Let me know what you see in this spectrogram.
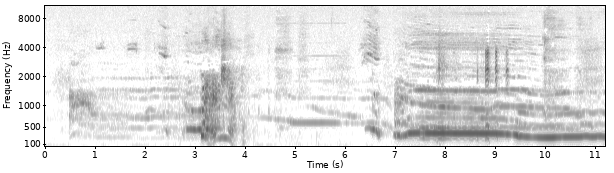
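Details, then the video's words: A Great Dane howling indoors: after a person's brief questioning words, the dog gives a short yelp, then a long sustained howl that holds steady and slowly falls in pitch, with rich overtones. "Great Dane howling"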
